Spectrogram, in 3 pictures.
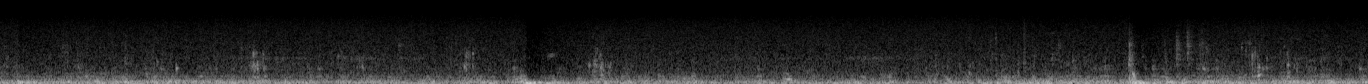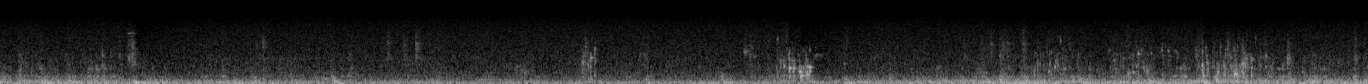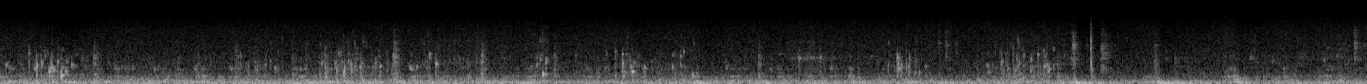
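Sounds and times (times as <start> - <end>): rumble of wind and waves: 0.0 - 41.0
splashes and knocks: 20.8 - 22.3, 23.3 - 41.0.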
